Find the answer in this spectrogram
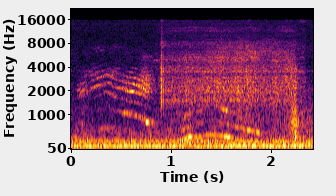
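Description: Near silence: a faint, drawn-out animal-like call that arches and then slides down in pitch, one sharp click about a second in, and a low steady electrical hum underneath.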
